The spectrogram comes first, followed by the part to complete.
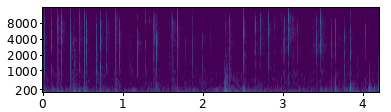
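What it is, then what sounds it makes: Plastic-wrapped soap bar. Long nails tap and scratch a small, solid pink translucent glycerin soap bar wrapped in clear plastic, making rapid, sharp clicks with crinkling. Each tap is quick and dry with almost no ring, sounding bright and crisp over a faint low rumble.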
